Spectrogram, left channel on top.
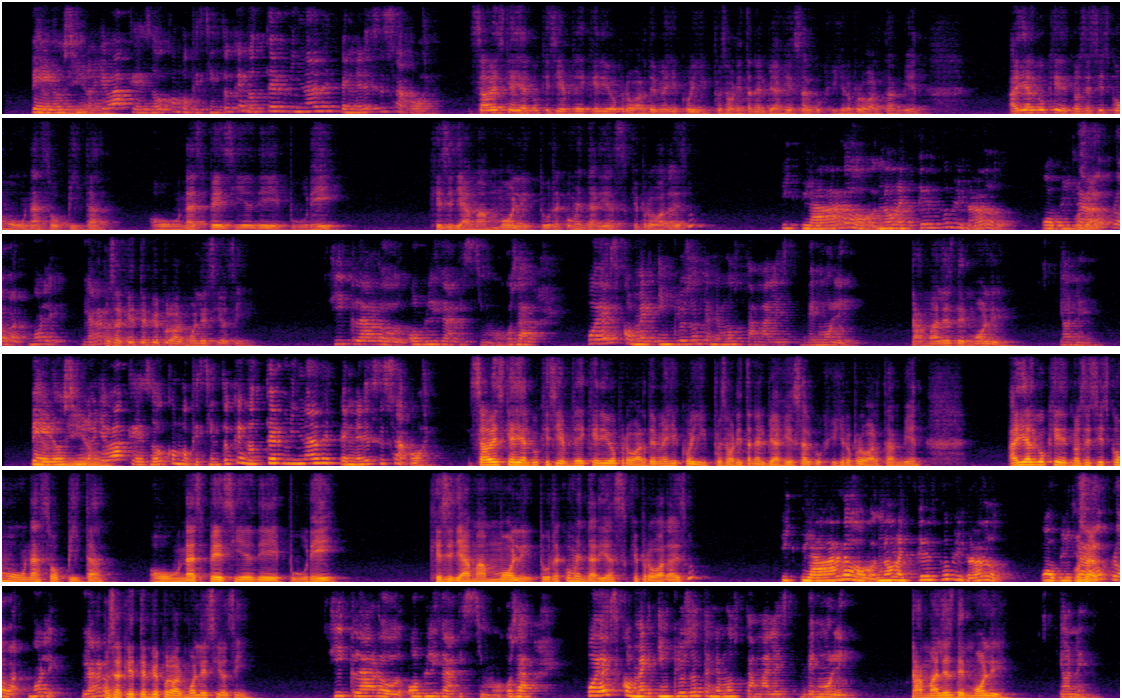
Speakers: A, on the right; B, on the right.
A: pero
B: Dios mío.
A: si no lleva queso, como que siento que no termina de tener ese sabor.
B: ¿Sabes que hay algo que siempre he querido probar de México y pues ahorita en el viaje es algo que quiero probar también? Hay algo que no sé si es como una sopita o una especie de puré que se llama mole. ¿Tú recomendarías que probara eso?
A: Sí, claro, no, es que es obligado, obligado
B: O sea,
A: a probar mole, claro,
B: o sea que tengo que probar mole sí o sí.
A: sí, claro, obligadísimo. O sea, puedes comer, incluso tenemos tamales de mole.
B: Tamales de mole.
A: opciones.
